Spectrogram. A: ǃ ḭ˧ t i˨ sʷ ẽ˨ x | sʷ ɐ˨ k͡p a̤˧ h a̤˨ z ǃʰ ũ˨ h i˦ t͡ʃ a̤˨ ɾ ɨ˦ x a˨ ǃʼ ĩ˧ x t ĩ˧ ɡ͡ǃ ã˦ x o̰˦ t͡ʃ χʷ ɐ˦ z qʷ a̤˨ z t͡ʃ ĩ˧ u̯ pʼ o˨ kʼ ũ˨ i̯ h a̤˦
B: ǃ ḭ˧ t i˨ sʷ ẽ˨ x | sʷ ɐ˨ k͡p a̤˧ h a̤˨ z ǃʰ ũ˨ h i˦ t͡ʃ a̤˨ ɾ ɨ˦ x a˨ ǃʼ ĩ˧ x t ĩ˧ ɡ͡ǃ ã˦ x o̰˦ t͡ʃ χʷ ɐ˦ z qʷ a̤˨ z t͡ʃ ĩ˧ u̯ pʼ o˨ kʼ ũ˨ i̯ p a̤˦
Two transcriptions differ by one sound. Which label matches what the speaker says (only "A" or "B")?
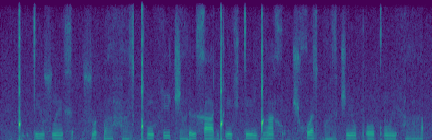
A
